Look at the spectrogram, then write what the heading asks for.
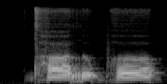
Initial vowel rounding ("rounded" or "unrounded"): unrounded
